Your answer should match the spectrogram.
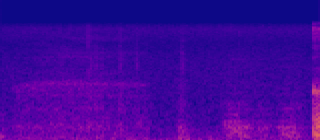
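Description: Quiet pause: faint room hiss with a few soft rustles and small handling sounds in the second half.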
